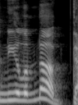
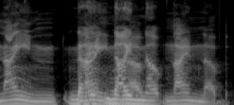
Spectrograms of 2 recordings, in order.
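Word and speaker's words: Nien Nunb: What's a Neelam Nub? That's an understandable question. – Are you adding an L in there? – It's like N-I-E-N, nine nub. I've always heard it pronounced nine.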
